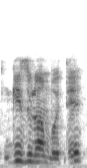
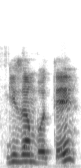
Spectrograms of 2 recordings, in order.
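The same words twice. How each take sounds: First: Ngizulu Ambote as two separate words; full form. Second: Ngizambote run together as one word, slowly; slow Ngizambote with the "-ulu" dropped; contracted form. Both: Shown as a demonstration. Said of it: "You can, you could say".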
